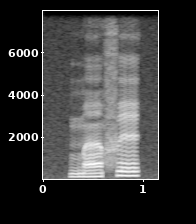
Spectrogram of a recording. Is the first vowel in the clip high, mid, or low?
mid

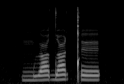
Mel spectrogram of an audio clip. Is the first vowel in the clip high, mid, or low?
high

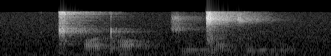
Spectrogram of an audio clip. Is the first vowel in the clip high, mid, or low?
low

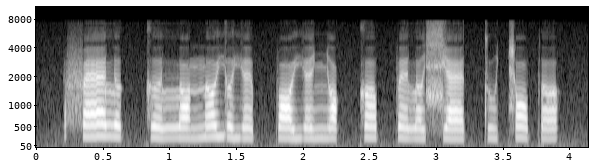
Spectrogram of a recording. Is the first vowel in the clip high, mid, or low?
low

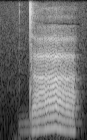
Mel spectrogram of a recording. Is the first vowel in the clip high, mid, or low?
low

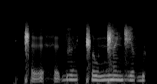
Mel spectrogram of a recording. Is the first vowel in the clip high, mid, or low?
mid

